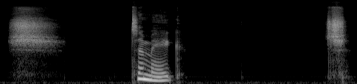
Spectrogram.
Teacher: For the ch, we're combining the t, t, and the sh, sh, to make ch. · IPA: [tʃ]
